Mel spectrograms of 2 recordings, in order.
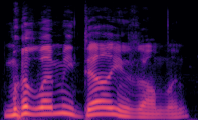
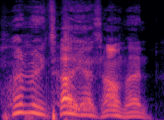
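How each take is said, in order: First: Said in the usual way. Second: Louder and faster, punching "tell" hard; loud emphatic. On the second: Shown as a demonstration. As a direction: hit "let me tell you something" like a warning.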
